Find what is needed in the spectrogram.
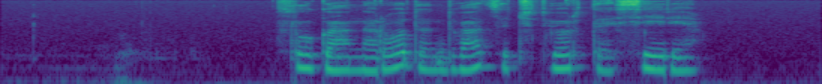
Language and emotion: Russian, neutral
